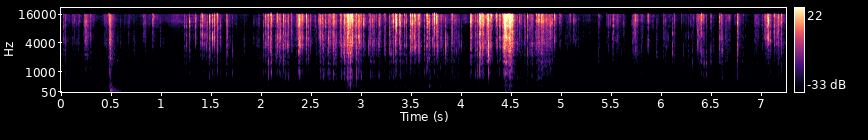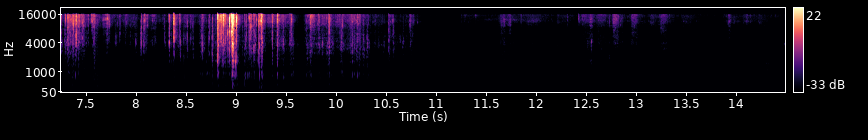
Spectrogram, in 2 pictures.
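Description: A Magic: The Gathering booster pack's foil wrapper being crinkled and torn open by hand, in repeated rustling bursts over roughly the first ten seconds, then only faint handling.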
